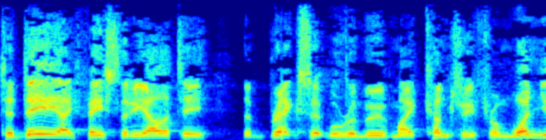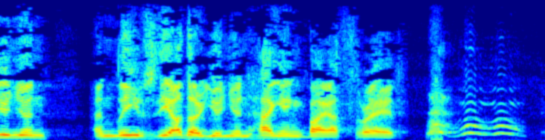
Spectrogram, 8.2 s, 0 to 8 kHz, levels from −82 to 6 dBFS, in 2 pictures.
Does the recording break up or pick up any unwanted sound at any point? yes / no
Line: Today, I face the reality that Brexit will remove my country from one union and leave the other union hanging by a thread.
yes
